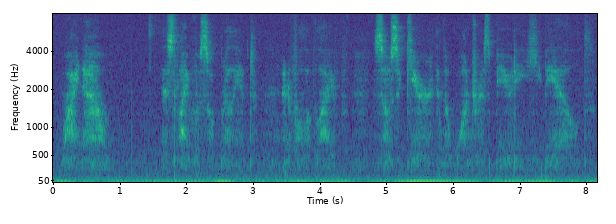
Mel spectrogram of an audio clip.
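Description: Against noticeable background noise, a man delivers his words very slowly. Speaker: ASMR creator. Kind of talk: ASMR book reading for sleep. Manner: soft-spoken, whispering. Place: home room.

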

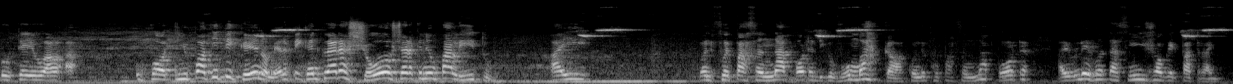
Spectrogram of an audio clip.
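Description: Through loud background noise, a woman with fairly high pitch talks very fast, with very wide pitch swings, big swings in loudness, and long, frequent pauses. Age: 60s. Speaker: rural homemaker. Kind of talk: interview. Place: home room. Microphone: handheld.

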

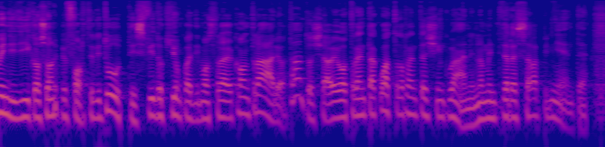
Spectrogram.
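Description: A man with vocal fry and an animated tone, talking at a very fast pace over a quiet background. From Bari, Apulia, southern Italy; Apulia, Italy. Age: 30s. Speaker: former footballer; podcast guest. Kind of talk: interview. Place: studio. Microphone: studio mic.

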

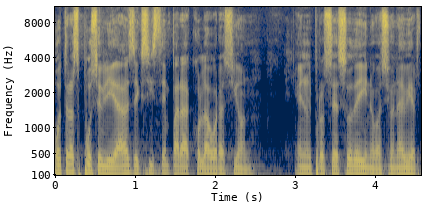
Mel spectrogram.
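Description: Against a quiet background, a man talks at a fairly quick pace with a medium pitch, a dark, mellow tone and fairly even intonation. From United States. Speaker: researcher and academic; guest lecturer. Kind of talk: conference lecture. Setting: lecture hall with audience. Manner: halting, many fillers. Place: hall. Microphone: podium.

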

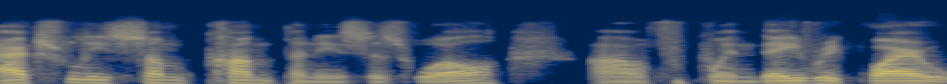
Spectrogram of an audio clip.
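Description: In a quiet background, a man speaks at a fairly low pitch with fairly even intonation, and the sound is dry with no echo. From Costa Rica. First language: Spanish. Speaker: linguist; interview guest. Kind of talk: interview. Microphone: headset.

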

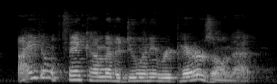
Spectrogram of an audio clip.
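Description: Audible room echo surrounds a man's voice. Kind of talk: casual vlog chat. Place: garage. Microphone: camera far.

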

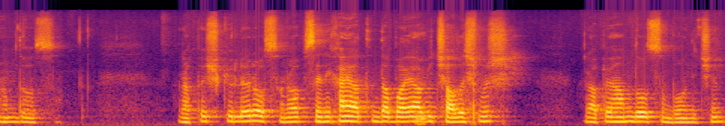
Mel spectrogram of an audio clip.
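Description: A man's fairly high voice, dark and mellow in tone, monotone and flat, at a fairly slow pace with long, frequent pauses against a quiet background. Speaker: church program host. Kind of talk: interview with religious tone. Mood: warm, thankful. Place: home room. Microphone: lapel.

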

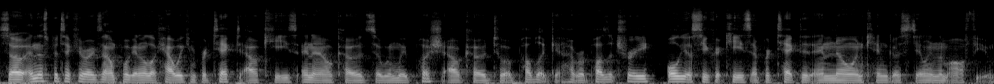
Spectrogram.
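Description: This man has a dark, mellow tone and a fairly low pitch with ordinary pitch variation. He talks at a very fast pace with hardly any pauses. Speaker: programming tutor. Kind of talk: tutorial.

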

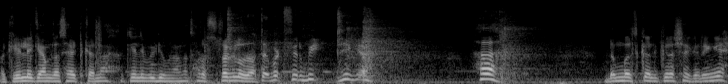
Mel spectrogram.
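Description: Long, frequent pauses break up a man's speech, with ordinary pitch variation. Light background noise is present. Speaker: fitness vlogger. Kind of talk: casual vlog chat. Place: gym. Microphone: lapel.

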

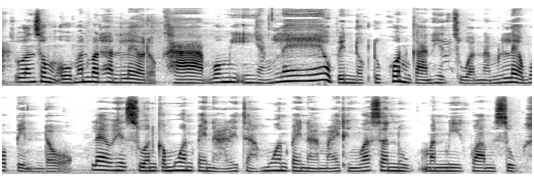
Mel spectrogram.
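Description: A woman's fairly low voice shows a normal amount of pitch movement. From Buriram, northeastern Thailand. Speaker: vlogger, pomelo farmer and mother. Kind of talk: casual vlog talk.

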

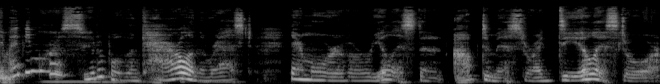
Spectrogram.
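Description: Moderately paced, this female-sounding voice sits at a medium pitch. It is a put-on character voice. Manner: sweet, cryptic.

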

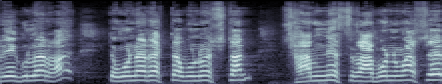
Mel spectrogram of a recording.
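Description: In a very clean recording with a silent background and dry, close sound with no echo, a man speaks high for a man with ordinary pitch variation. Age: 80s+. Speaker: temple caretaker. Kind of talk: informal guided tour. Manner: halting.

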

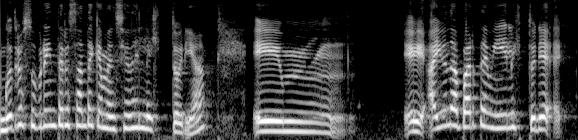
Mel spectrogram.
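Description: A woman with a high pitch talks at a moderate pace, her intonation lively. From Chile. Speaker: podcast host. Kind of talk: casual interview. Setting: home. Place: home room. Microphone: studio mic.

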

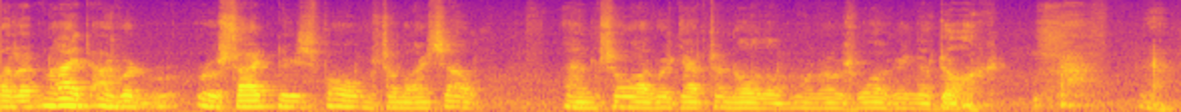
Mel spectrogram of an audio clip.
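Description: Fairly slow male speech with ordinary pitch variation, audible room echo and light background noise. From Ireland. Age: 80s+. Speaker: documentary subject. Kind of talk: interview answer. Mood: reflective, warm reminiscing. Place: home room. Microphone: lapel.

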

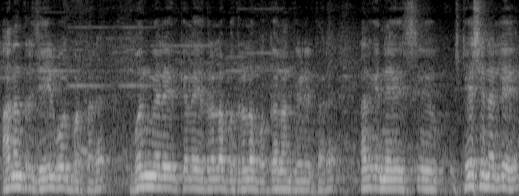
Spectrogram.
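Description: In a room with audible echo and noticeable background noise, a man speaks at a fairly high pitch with monotone, flat intonation. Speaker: retired soldier. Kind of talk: statement to the press.

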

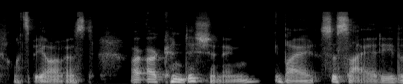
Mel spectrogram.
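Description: The speaker is a man. His voice is pitched very deep and low. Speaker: spiritual teacher. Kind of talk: sermon. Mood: calm, reflective. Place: home room. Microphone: webcam.

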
